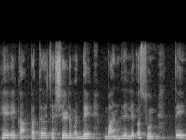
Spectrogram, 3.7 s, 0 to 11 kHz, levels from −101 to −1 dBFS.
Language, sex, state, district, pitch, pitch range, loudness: Marathi, male, Maharashtra, Chandrapur, 175 Hz, 160-180 Hz, -29 LUFS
